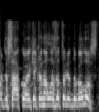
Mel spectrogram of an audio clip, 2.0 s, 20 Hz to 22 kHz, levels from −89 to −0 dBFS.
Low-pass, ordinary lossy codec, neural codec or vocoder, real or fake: 10.8 kHz; AAC, 64 kbps; none; real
